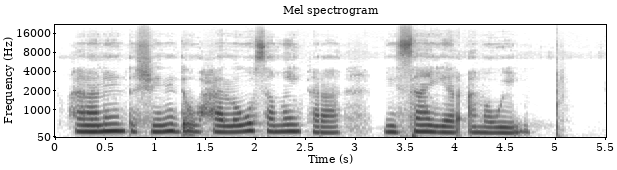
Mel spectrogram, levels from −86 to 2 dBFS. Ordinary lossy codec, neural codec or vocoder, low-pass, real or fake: none; codec, 44.1 kHz, 3.4 kbps, Pupu-Codec; none; fake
